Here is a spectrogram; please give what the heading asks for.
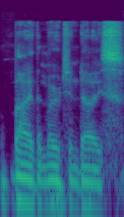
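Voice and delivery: very deep, quiet voice. Plugging the show's merchandise to listeners: God voice. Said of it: "listen to the God voice".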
